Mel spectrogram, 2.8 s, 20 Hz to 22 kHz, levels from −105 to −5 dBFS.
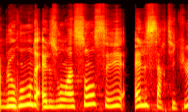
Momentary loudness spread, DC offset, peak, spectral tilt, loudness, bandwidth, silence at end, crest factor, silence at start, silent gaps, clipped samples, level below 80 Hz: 7 LU; under 0.1%; -8 dBFS; -2 dB/octave; -27 LUFS; 19 kHz; 0 s; 20 dB; 0 s; none; under 0.1%; -78 dBFS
